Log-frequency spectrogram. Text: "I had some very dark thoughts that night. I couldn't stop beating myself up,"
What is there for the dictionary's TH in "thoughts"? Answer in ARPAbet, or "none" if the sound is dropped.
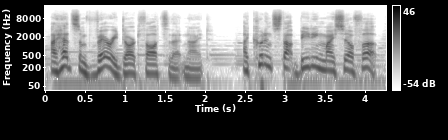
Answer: TH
